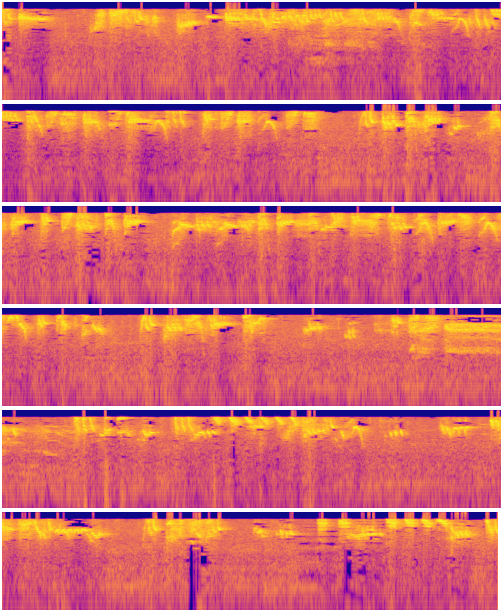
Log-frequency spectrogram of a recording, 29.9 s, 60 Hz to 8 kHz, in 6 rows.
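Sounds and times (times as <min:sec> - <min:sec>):
bird twittering and warbling: 0:00.0 - 0:29.9.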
